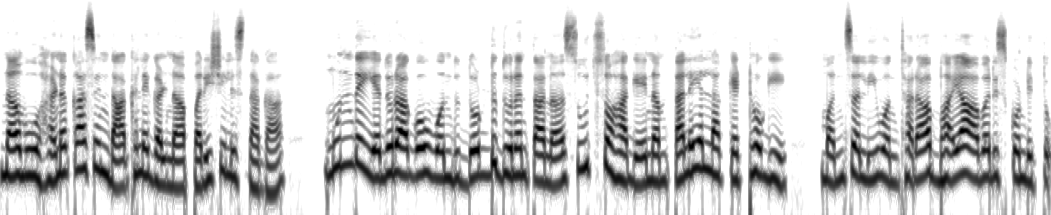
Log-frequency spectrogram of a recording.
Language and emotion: Kannada, fearful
